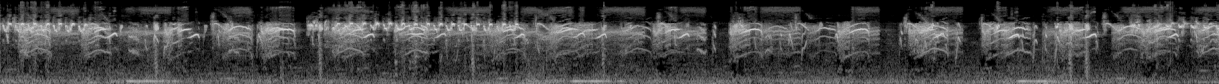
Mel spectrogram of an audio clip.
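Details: High, hurried twittering of the sogok ontong spiderhunter, used to lure birds for trapping, comes in repeated bursts with short breaks, mixing sharp metallic chirps and curved squeaky notes.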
